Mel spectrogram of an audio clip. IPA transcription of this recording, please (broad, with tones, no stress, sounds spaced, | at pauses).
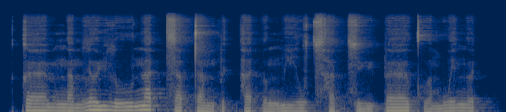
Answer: k œː˨ m ŋ ɐ˨ m l ɵ˥ ɥ l uː˨˧ n̪ ɐ˥ t̚ t͡s ɐ˨˥ p̚ t̪ ɐ˨˩ m p ɪ˨ k̚ h ɐ˨ t̚ ʊ˨˩ ŋ m iː˨ w t͡sʰ ɐ˨˥ k̚ s yː˨˩ p œː˥ kʷʰ ɐ˨˧ m w ɪ˥ ŋ ɵ˥ t̚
